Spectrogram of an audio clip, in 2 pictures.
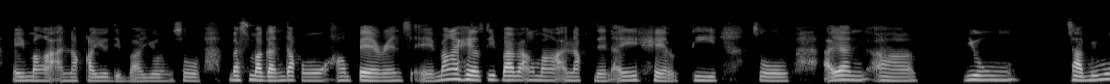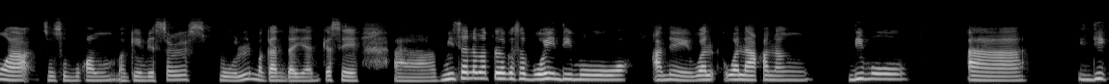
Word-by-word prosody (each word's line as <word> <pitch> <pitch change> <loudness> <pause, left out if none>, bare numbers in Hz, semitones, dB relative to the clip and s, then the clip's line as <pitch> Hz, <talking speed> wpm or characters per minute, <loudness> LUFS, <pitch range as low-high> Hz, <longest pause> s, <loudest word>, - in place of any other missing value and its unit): may 175 0 -1
mga 175 -2 -2
anak 170 0 -6
kayo, 170 0 -2
'di - - -8
ba, 155 - -6
yun. 160 0 -9
So, 170 -2 -6 0.3
mas 205 +1 -1
maganda 190 -1 +3
kung 175 -1 -5
ang 185 0 -5
parents, 175 -1 +1
eh, 160 - -6
mga 225 +7 +2
healthy 215 -1 +3
para 200 -1 +3
ang 195 - -5
mga 185 -1 -3
anak 180 -1 -4
din 165 -2 -5
ay 190 +2 -3
healthy. 180 0 -5 0.3
So, 170 -2 -4 0.3
ayan, 205 0 +2
ah, 175 -2 -4 0.5
yung, 205 0 -2 0.4
sabi 195 -1 +2
mo 235 +1 +2
nga 195 0 +3
susubukang 185 0 -3
maging 180 -1 -4
resourceful, 195 -1 -3
maganda 185 -4 +1
'yan 175 +3 -5
kasi, 195 -2 0 0.4
ah, 165 0 -3
minsan 255 +4 +5
naman 280 -1 +4
talaga 265 -1 +8
sa 255 0 +3
buhay 240 +3 +6
hindi 240 +1 +2
mo, 220 -1 +3 0.3
ano, 210 +1 +2
eh, 195 -3 -1
wal 215 +3 +3
wala 220 -2 +6
ka 215 - +1
lang, 200 +1 -5 0.4
hindi 255 +4 +4
mo, 250 -1 +1 0.6
ah, 190 -1 +3 0.5
hindi 230 +3 0
195 Hz, 145 wpm, -23 LUFS, 180-215 Hz, 0.6 s, talaga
